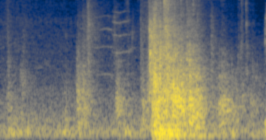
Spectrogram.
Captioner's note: door closing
